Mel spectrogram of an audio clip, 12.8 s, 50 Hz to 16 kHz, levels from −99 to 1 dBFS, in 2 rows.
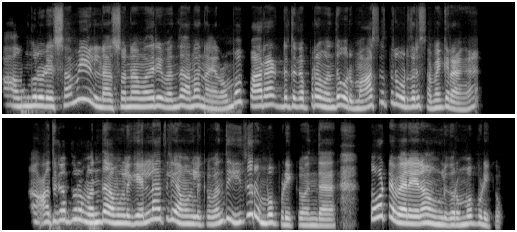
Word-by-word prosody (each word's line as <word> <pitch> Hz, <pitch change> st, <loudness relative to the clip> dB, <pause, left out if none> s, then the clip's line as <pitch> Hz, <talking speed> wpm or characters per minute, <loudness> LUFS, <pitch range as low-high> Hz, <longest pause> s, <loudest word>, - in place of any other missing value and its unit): அவுங்களுடைய 245 Hz, 0 st, +1 dB
சமையல் 380 Hz, -, -1 dB
நான் 205 Hz, -1 st, -2 dB
சொன்னமாரி 230 Hz, +2 st, +1 dB
வந்து 220 Hz, +4 st, -2 dB
ஆனா, 240 Hz, +3 st, -1 dB
நான் 180 Hz, -3 st, -4 dB
ரொம்ப 225 Hz, -, -2 dB, 0.2 s
பாராட்டுனதுக்கு 245 Hz, -2 st, 0 dB
அப்புறம் 250 Hz, +2 st, -1 dB
வந்து 215 Hz, +5 st, 0 dB
1 200 Hz, -, -2 dB
மாசத்தில 285 Hz, -, -4 dB
1 230 Hz, -, 0 dB
தடவ 235 Hz, +2 st, -1 dB
சமைக்கிறாங்க. 190 Hz, -5 st, -2 dB, 1.0 s
அ -, -, -5 dB
அதுக்கப்பறம் 275 Hz, +1 st, 0 dB
வந்து 245 Hz, +4 st, +3 dB
அவுங்களுக்கு 220 Hz, -2 st, +2 dB
எல்லாத்துலயும் 315 Hz, -1 st, +1 dB
அவங்களுக்கு 200 Hz, -2 st, -1 dB
வந்து 270 Hz, +9 st, -1 dB
இது 255 Hz, -, -2 dB
ரொம்ப 225 Hz, 0 st, +2 dB
பிடிக்கும். 175 Hz, -1 st, -3 dB
இந்த 165 Hz, -1 st, -1 dB, 0.6 s
தோட்ட 395 Hz, +2 st, +1 dB
வேலையெல்லாம் 215 Hz, +1 st, +7 dB
அவுங்களுக்கு 180 Hz, -3 st, 0 dB
ரொம்ப 195 Hz, +3 st, 0 dB
பிடிக்கும். 155 Hz, -8 st, -6 dB
230 Hz, 150 wpm, -24 LUFS, 205-260 Hz, 1.0 s, வேலையெல்லாம்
